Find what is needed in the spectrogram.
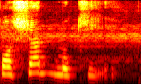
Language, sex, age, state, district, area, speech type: Assamese, female, 45-60, Assam, Dibrugarh, rural, read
